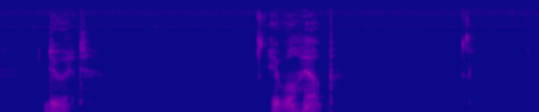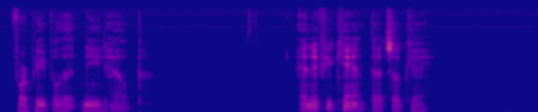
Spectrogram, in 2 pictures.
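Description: An elderly man speaks calmly, close to the microphone, in short bursts.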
